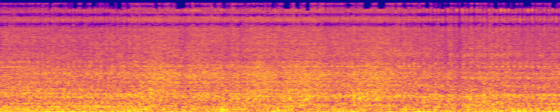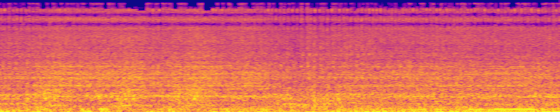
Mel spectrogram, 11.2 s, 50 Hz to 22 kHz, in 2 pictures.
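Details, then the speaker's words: 2007 Audi A4 engine first start after rebuild with reconditioned oil pump and balance shafts deleted; loud, uneven, lumpy idle; owner suspects coolant and fluid sloshed inside when engine was inverted, cause unconfirmed; rough running. "I mean, it's running, but it's not running very well. So I'm just trying to figure out what's it choking on."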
